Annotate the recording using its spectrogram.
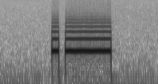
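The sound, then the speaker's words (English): The Morse code letter A ("Abel") sent as a steady mid-pitched tone: one short beep followed by one long beep, a dot then a dash, loud and clear with silence around it. “You see, in this group of characters, we have a combination of dots and dashes, where in the previous groups, there were either all dots making up the characters, or dis, as we refer to them by sound, or dashes, or das”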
